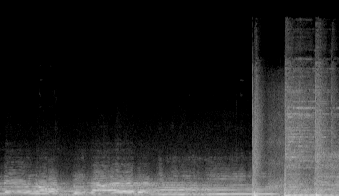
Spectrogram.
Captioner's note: praying in Arabic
